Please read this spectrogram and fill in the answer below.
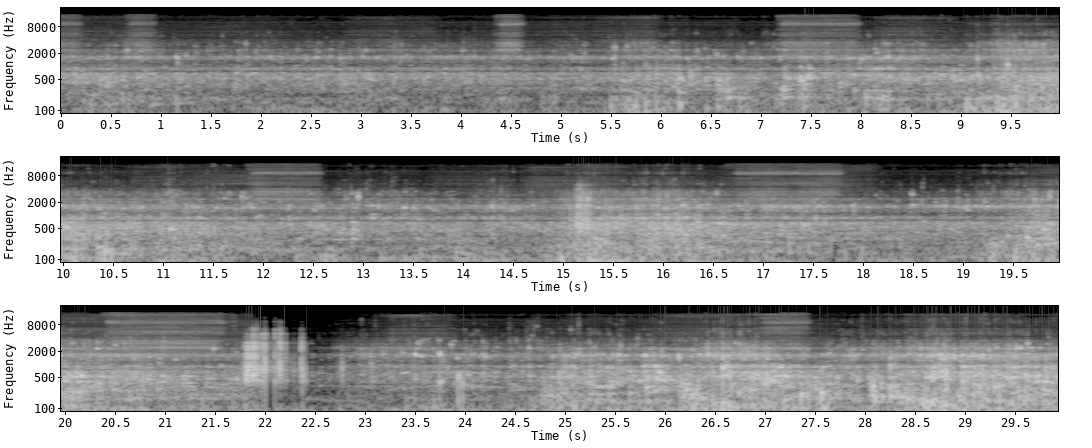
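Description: Scuba divers' regulator exhalations bubbling and gurgling underwater, swelling louder every few seconds with each breath out. One sharp click partway through.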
